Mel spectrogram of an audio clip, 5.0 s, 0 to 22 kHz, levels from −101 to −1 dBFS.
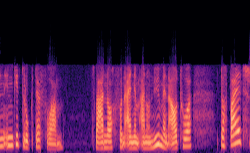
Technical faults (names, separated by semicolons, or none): packet loss with pitch repetition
